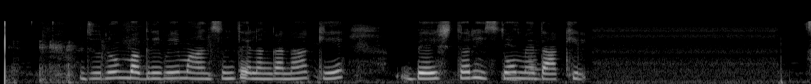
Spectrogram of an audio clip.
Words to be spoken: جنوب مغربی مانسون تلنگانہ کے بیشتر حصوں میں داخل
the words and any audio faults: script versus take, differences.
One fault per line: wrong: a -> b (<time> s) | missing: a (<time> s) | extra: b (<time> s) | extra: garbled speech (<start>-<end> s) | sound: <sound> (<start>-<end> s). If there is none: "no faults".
no faults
